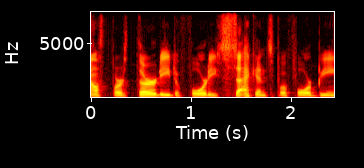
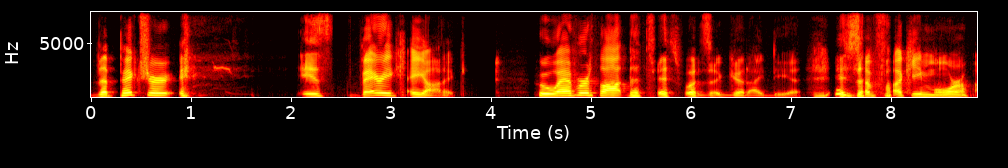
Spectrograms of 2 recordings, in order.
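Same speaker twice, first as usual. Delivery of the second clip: ordinary talk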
